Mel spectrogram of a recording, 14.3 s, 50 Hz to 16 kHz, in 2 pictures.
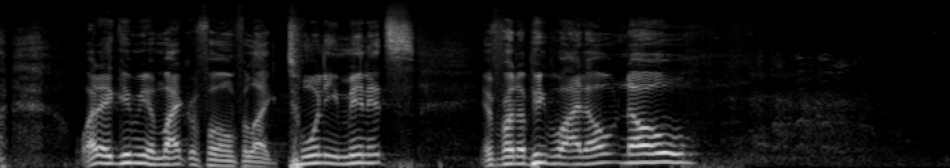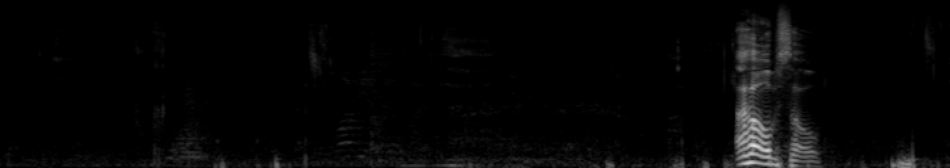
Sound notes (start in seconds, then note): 5.3 laughter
